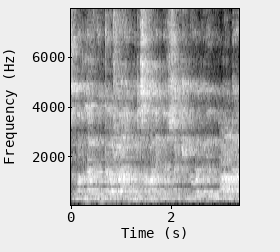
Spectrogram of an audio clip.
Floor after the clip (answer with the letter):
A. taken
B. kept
B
